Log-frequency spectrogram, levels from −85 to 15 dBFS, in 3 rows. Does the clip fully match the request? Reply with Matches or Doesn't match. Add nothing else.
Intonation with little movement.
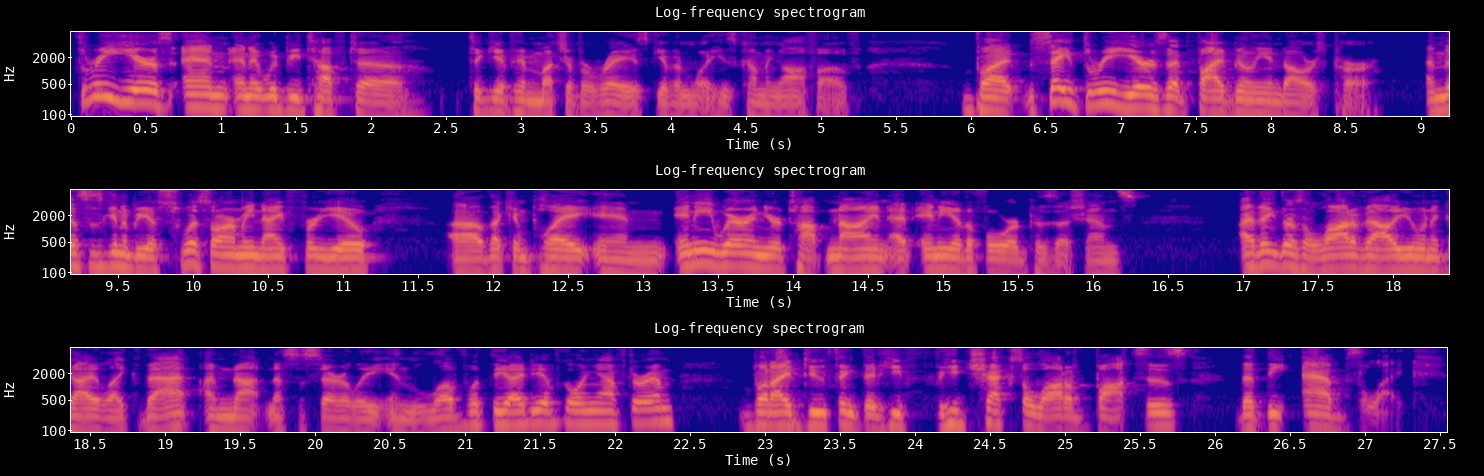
Doesn't match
